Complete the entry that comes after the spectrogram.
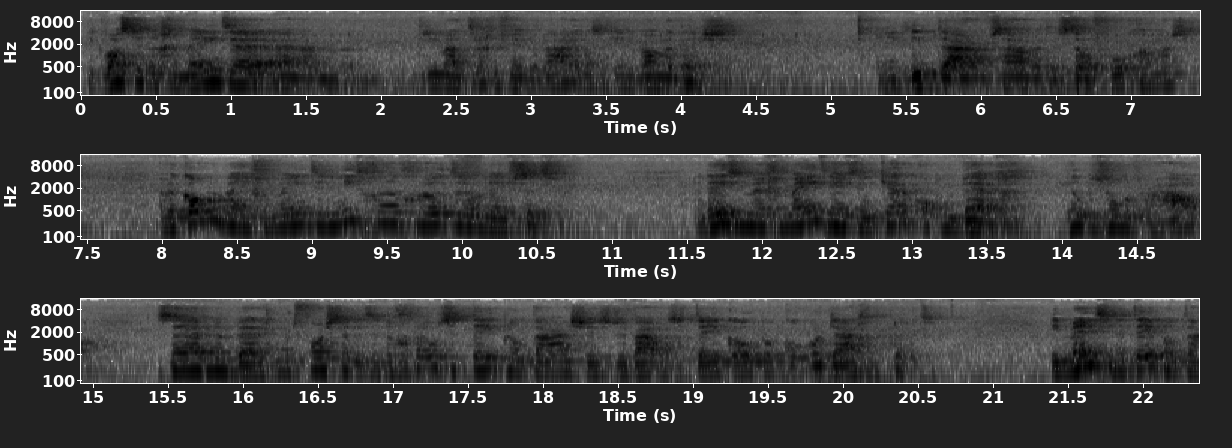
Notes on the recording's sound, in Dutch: Wegens omstandigheden met een telefoon opgenomen.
